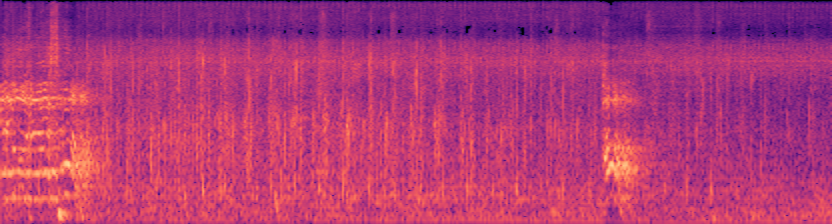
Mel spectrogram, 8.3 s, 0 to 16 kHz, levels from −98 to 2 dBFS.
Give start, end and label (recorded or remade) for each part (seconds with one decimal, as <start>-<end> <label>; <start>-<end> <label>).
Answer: 0.0-6.5 recorded; 6.5-7.1 remade; 7.1-8.3 recorded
